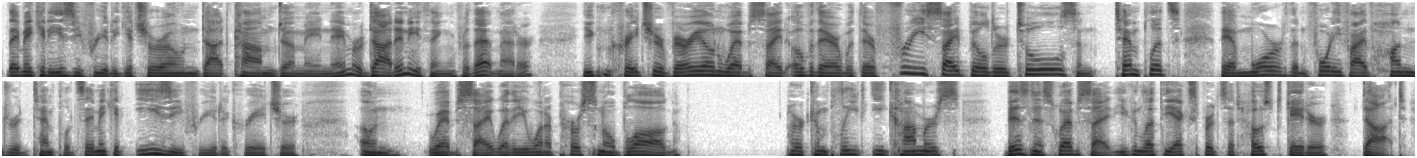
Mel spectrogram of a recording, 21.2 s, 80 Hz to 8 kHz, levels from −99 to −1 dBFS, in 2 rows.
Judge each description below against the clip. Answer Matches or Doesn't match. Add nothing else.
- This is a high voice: Doesn't match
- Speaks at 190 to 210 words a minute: Matches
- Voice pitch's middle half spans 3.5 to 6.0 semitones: Matches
